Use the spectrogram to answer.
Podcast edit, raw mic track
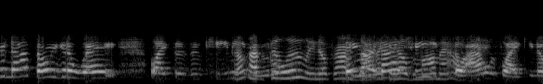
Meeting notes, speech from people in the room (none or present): present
